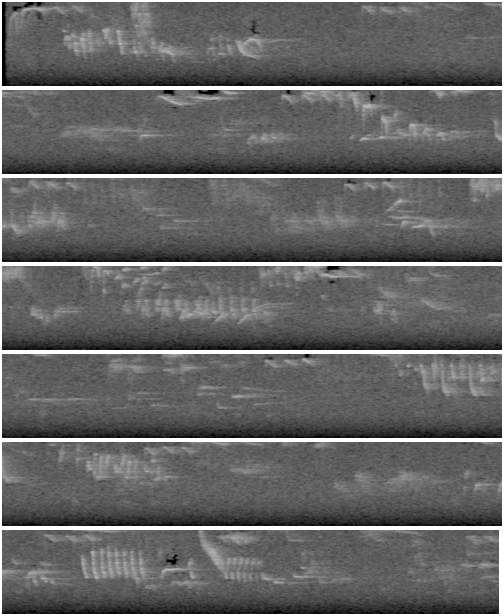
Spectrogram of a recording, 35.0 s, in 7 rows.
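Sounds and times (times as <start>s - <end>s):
faint steady hiss: 0.0s - 34.9s
small birds chirping: 0.0s - 34.9s.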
